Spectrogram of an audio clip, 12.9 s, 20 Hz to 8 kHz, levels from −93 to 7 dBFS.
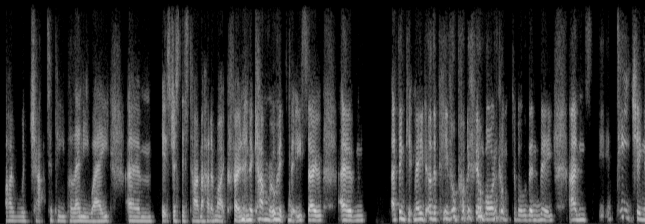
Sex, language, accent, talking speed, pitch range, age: female, English, British, 165 wpm, 155-200 Hz, 20-39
